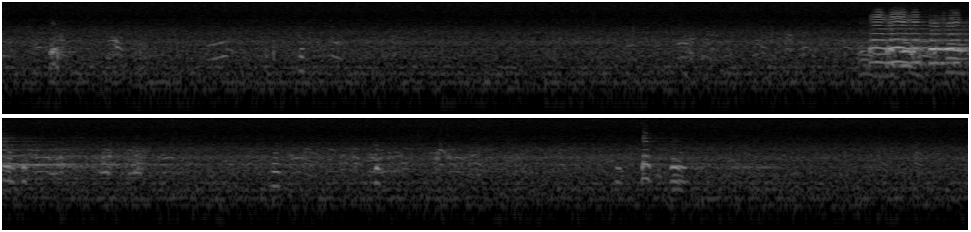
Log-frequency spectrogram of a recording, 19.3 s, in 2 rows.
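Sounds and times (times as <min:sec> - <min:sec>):
trumpeter swan honking: 0:00.4 - 0:01.2, 0:07.9 - 0:17.4.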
